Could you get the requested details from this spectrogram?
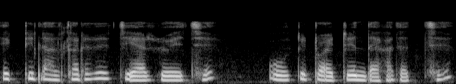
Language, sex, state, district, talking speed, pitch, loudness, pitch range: Bengali, female, West Bengal, Cooch Behar, 155 wpm, 215 Hz, -16 LUFS, 195-245 Hz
